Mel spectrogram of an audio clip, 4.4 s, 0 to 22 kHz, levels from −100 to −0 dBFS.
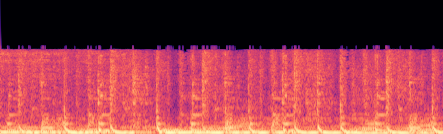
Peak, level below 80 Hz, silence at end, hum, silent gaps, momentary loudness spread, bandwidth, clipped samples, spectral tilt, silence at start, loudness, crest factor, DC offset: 0 dBFS; -8 dBFS; 0 s; none; none; 2 LU; 5 kHz; 0.7%; -8.5 dB/octave; 0 s; -9 LUFS; 6 dB; under 0.1%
